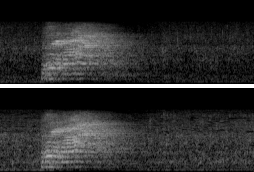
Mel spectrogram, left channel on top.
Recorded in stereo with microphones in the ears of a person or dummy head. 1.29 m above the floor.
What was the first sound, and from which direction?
A cat meowing, 60° right (ahead or behind).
